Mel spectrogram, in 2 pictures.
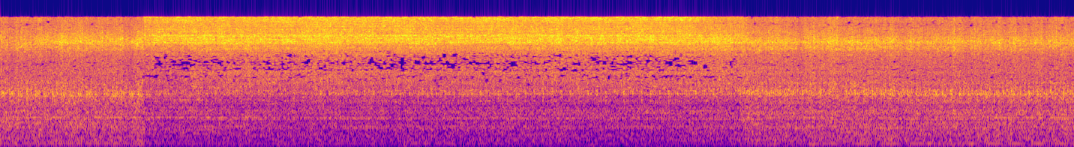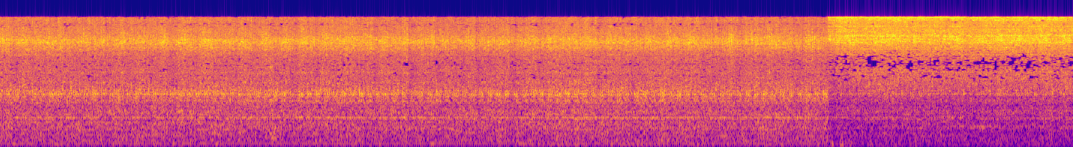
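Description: A sawmill machine hums and rattles steadily.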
